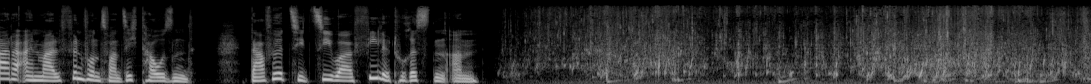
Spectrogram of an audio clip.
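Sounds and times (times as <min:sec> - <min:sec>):
speech: 0:00.0 - 0:05.3
people swimming and splashing in a very salty lake at Siwa: 0:05.0 - 0:10.9.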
